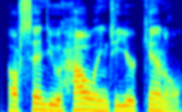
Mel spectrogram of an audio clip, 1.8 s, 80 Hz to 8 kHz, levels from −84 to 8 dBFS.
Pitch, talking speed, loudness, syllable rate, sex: 130 Hz, 230 wpm, -16 LUFS, 5.4 syllables/s, male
